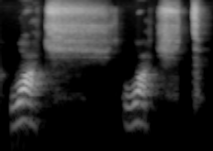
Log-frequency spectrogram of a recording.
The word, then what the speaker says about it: watched: Watched. Interrompemos o som da consoante, faz aquele t.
